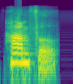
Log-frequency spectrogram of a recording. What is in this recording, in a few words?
"harmful", Indian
